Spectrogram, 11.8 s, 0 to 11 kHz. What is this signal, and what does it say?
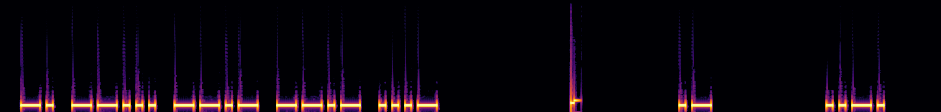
Morse code, heard as a keyed tone, about 15 wpm, spaced as for 11 wpm, 700 Hz. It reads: N7QQV AF
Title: USA Call Signs - 5 Characters - 6x Character Spacing - 15wpm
